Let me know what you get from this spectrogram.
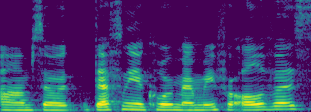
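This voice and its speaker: A woman with an Indian accent speaks at medium pitch and a moderate pace, her intonation flat and monotone. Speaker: student a cappella group president. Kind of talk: interview. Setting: studio.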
